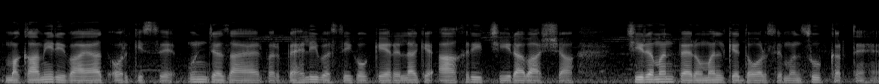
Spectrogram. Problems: constant background noise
